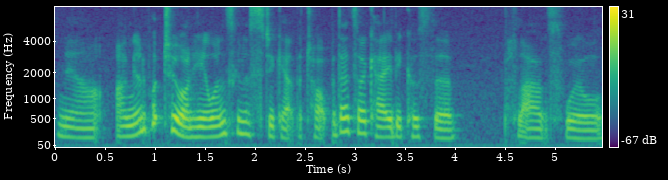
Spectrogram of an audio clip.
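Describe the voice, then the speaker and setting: Speaking at a moderate pace with an Australian accent, a woman uses lively intonation in a fairly low, dark, mellow voice. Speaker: craft demonstrator. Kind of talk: tutorial. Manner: chatty, enthusiastic.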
